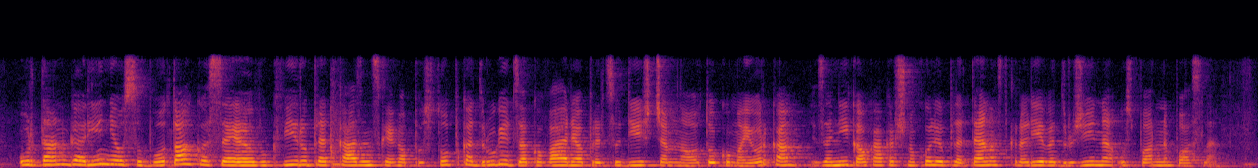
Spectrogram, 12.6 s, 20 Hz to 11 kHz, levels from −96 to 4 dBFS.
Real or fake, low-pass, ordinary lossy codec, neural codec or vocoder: real; 7.2 kHz; none; none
